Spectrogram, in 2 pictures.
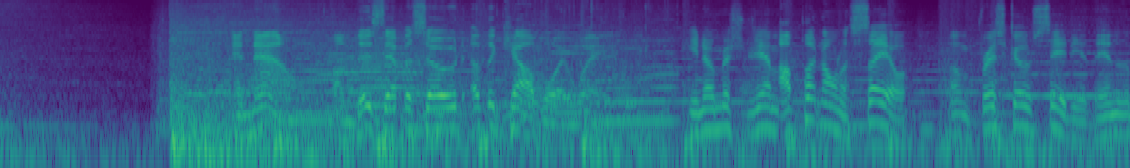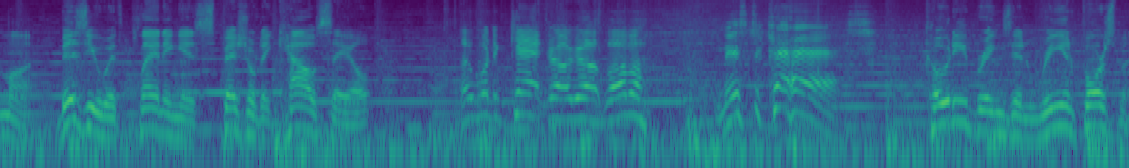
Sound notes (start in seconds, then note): none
